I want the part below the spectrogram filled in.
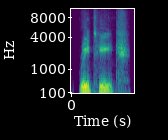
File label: "reteach", American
